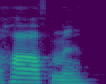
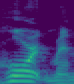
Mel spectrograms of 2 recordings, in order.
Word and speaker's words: Hortman: He next drove to the home of Speaker Emorita and Representative Hoffman of Melissa Hoffman or Hortman. I keep saying her name wrong.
